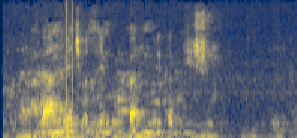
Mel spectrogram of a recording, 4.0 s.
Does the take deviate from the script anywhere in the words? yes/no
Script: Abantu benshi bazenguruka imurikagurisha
no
